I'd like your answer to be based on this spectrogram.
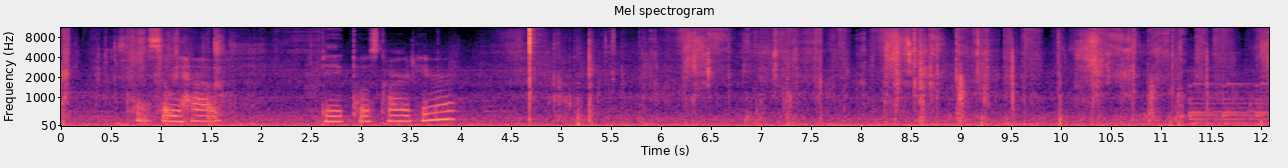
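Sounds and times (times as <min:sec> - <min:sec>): pages turning: 0:00.0 - 0:01.9, 0:04.8 - 0:12.0.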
